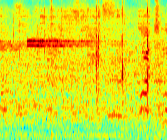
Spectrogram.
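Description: Crowd chatter in a busy wrestling arena, with a thin steady high tone in the first half and three sharp knocks in the second half.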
